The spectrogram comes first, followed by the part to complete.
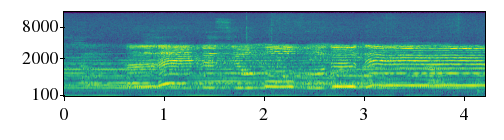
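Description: Sung devotional hymn from a radio broadcast of the Rosary: voices glide up into long held notes over a steady accompaniment, with a thin, band-limited broadcast sound.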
